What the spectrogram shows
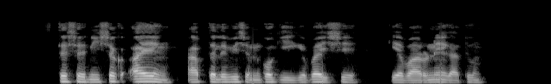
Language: Kalenjin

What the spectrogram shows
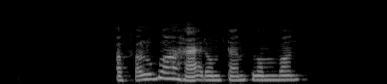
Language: Hungarian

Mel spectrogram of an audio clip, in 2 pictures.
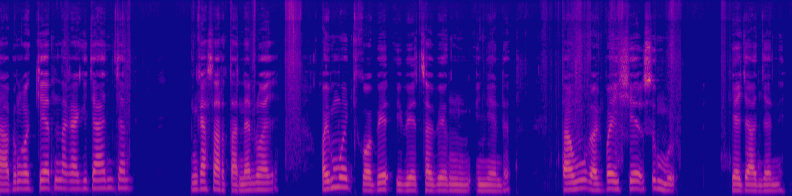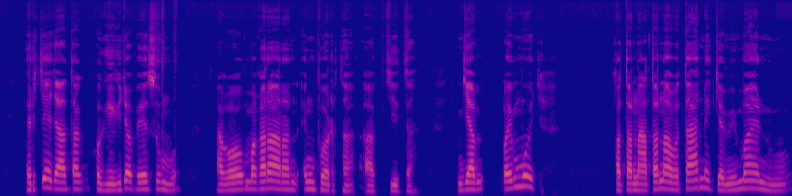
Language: Kalenjin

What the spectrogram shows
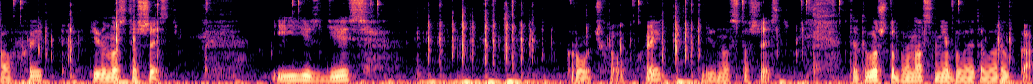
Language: Russian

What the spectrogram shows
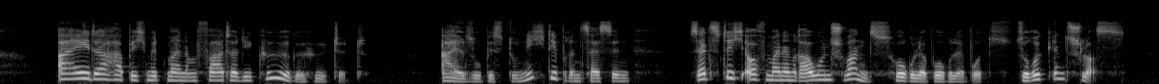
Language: German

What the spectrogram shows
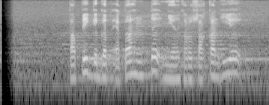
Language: Sundanese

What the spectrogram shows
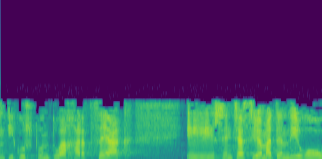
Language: Basque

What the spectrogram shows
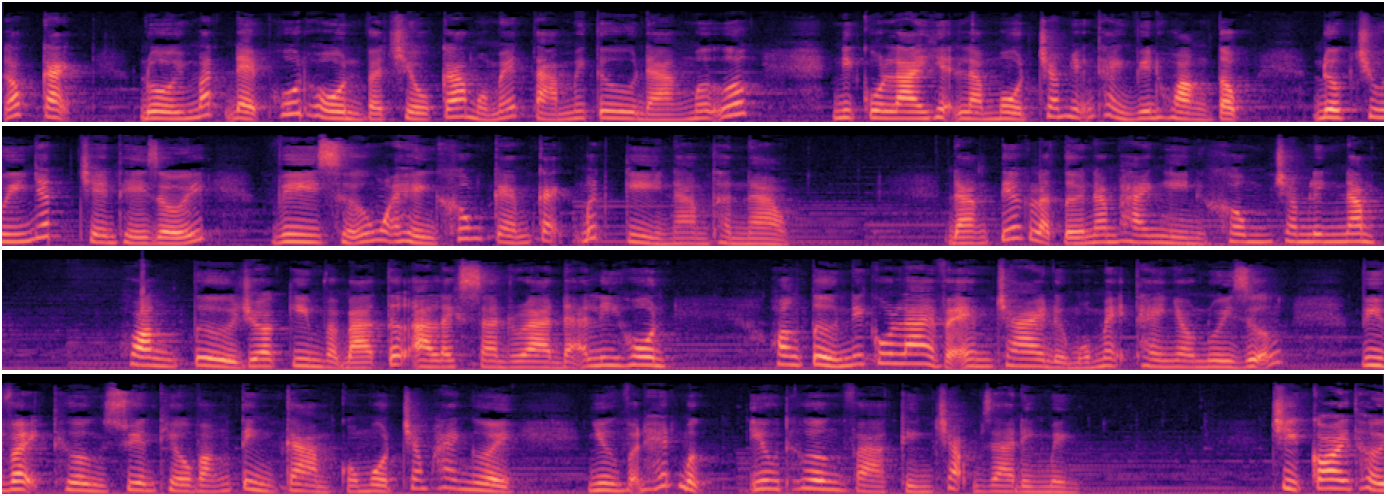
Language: Vietnamese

